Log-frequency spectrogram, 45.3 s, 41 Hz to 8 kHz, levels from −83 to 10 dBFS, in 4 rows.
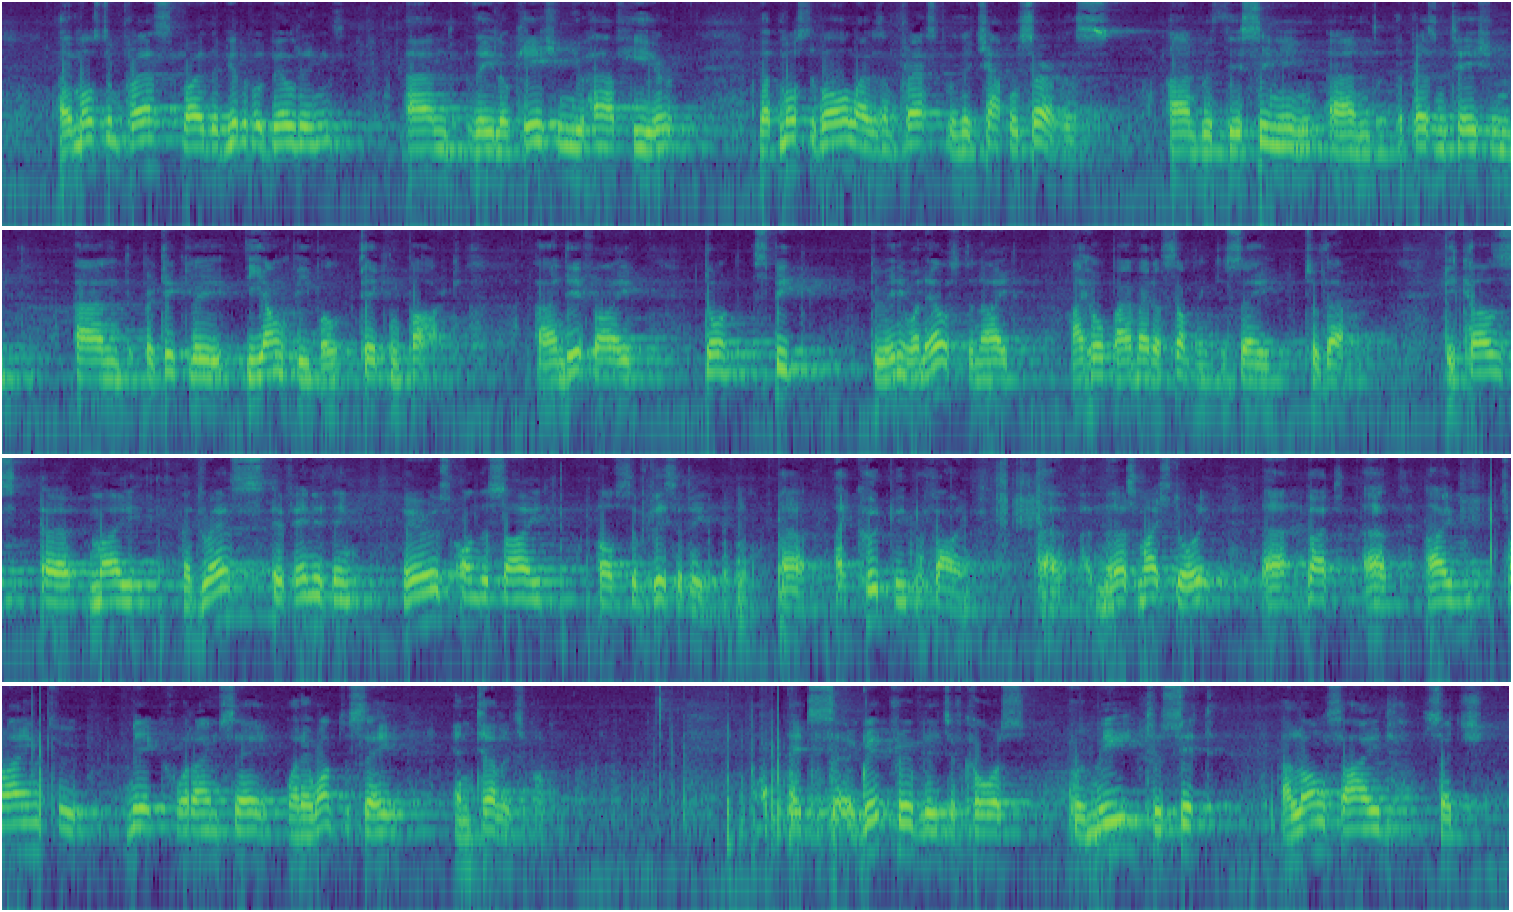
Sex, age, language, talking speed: male, 60-79, English, 140 wpm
